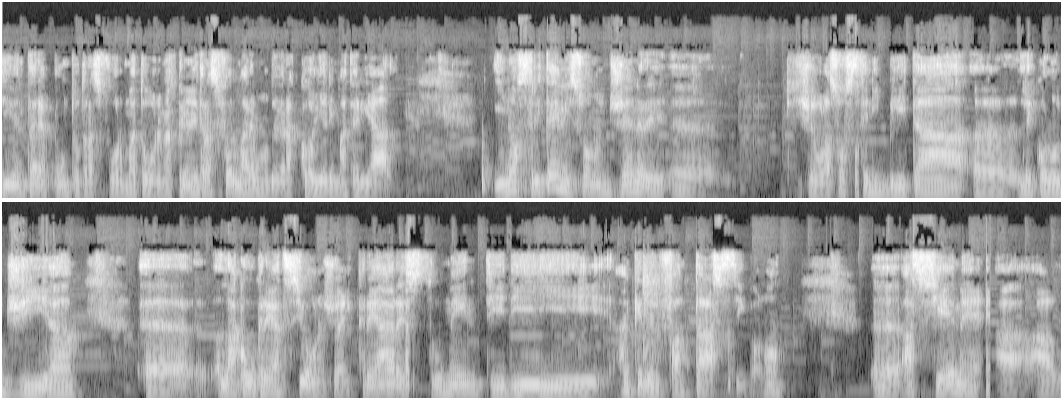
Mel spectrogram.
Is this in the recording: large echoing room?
no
